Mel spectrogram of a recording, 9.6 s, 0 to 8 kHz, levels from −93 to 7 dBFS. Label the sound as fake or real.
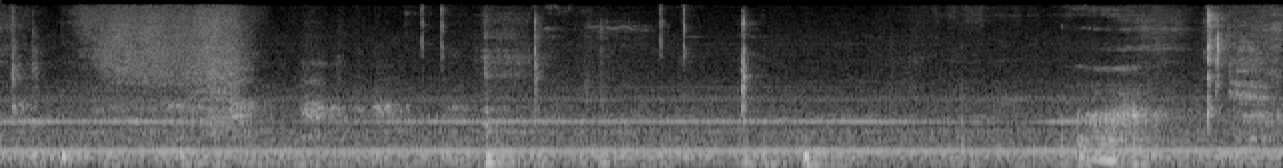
real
